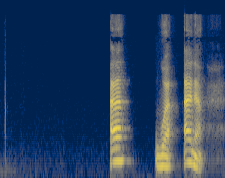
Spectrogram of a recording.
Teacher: The sound is sharp and short. Wa makhraj of waw circling lips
